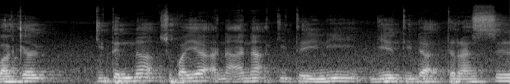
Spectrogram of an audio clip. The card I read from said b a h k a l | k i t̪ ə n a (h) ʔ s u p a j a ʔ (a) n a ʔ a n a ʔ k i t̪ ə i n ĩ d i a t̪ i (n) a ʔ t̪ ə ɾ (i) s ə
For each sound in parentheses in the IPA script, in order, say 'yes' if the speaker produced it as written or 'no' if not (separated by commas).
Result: no, yes, no, no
